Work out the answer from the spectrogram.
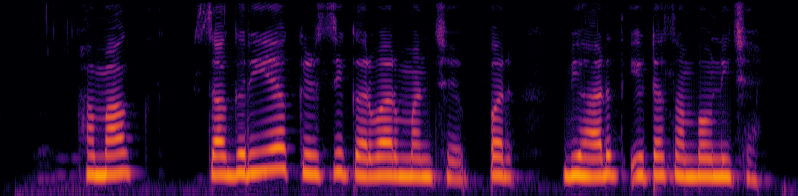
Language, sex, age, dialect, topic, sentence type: Magahi, female, 36-40, Northeastern/Surjapuri, agriculture, statement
